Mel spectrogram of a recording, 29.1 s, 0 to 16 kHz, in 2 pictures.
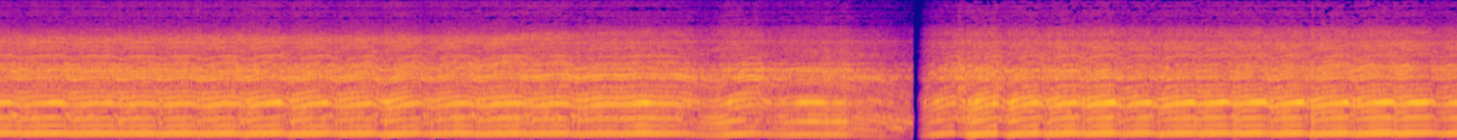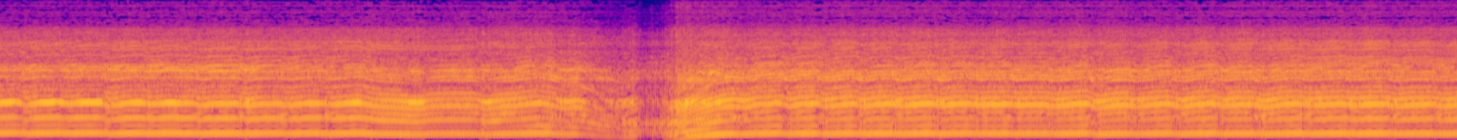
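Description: Stihl 382 two-stroke chainsaw running at high revs as it rips a plank lengthwise, its pitch wavering under the load of the cut. The engine speed drops sharply twice, about nine seconds in and again about twenty-one seconds in, then climbs straight back up.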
